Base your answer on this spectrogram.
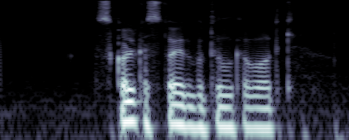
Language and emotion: Russian, neutral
